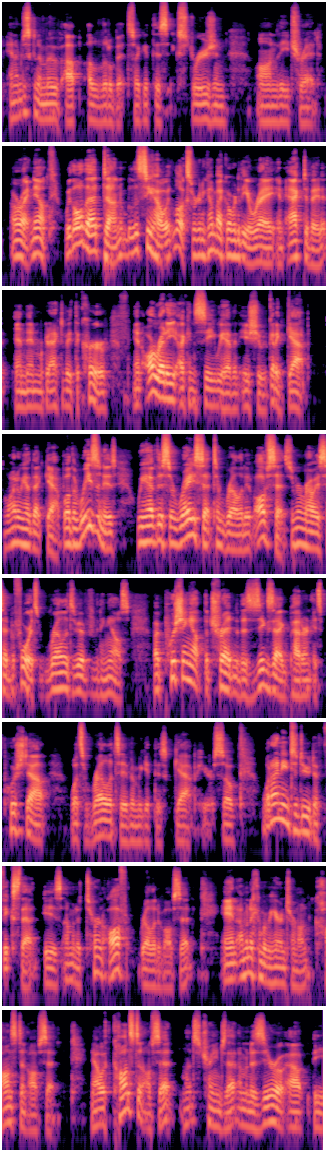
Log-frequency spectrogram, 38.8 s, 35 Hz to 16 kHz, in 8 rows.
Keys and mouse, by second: 0.7-2.2 middle drag, 2.5 middle click, 3.3 middle click, 3.7 middle click, 4.9 middle click, 5.9 middle click, 6.2 Tab, 8.5 click, 10.6 click, 11.8 middle click, 12.5 shift+middle click, 12.8 middle click, 13.7 middle click, 15.3 click, 30.5 click, 33.5 click, 34.5 click, 35.9 click, 37.3-38.8 drag.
